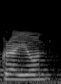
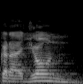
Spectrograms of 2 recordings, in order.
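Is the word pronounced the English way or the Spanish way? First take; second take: English; Spanish. First: The word has an English pronunciation. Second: The word has a Spanish pronunciation. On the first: The speaker calls it wrong. "No crayón" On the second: The speaker calls it right. "a lo puro hispano"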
